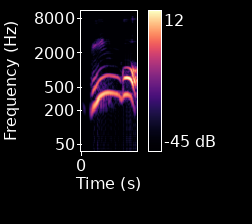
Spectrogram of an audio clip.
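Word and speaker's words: りんご: 분들 과일을 함께 체크를 했었던것 또 기억하실 겁니다 링고 어려운 단어는 아닌 데 그쳐 사고 알아냈고 요자 발음이 조금 조심을 해야 하는 부분이 있죠 링고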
